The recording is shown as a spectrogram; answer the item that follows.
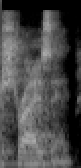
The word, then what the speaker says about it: Streisand: Now, so I understand you recently toured with your sister Barbara Streisand in both the U.S. and Streisand, like sand on a beach.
